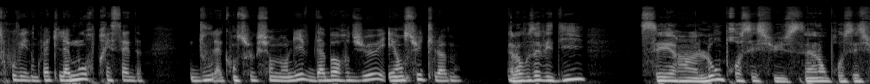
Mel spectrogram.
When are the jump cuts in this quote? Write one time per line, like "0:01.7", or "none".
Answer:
0:02.1
0:03.8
